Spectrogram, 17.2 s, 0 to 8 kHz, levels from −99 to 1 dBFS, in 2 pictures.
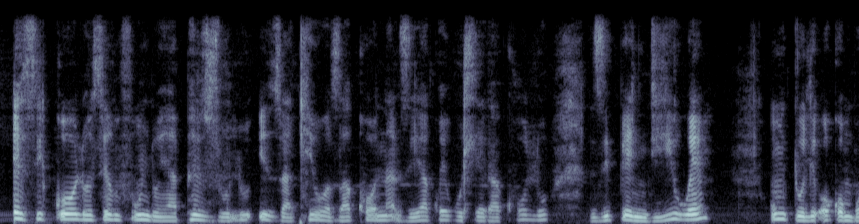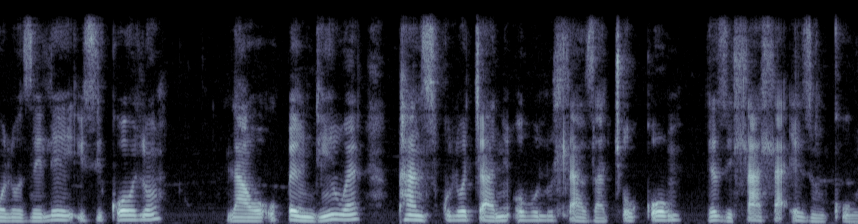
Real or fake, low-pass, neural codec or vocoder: real; 7.2 kHz; none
